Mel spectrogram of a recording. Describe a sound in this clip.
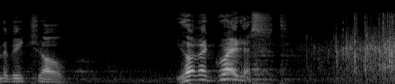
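An elderly man speaks warmly and clearly.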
